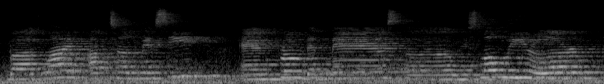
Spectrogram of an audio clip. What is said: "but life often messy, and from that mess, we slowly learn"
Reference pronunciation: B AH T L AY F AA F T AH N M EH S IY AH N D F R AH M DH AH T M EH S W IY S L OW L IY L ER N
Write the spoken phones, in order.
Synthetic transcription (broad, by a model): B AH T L AY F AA P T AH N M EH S IY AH N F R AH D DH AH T M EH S W IY S L OW L IY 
